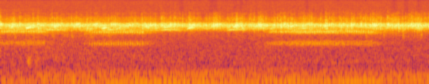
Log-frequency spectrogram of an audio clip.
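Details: Tree frogs heard at night in a North Carolina backwoods swamp. Their thick high chorus never breaks, while two lower trills, each about a second long, sound in turn over a faint rumble.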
